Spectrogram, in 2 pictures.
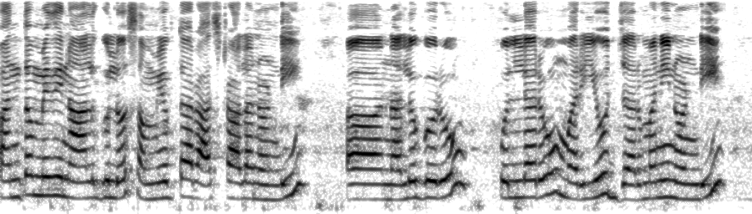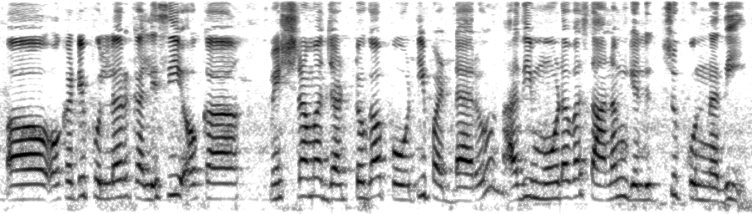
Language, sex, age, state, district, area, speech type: Telugu, female, 18-30, Telangana, Mahbubnagar, urban, read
